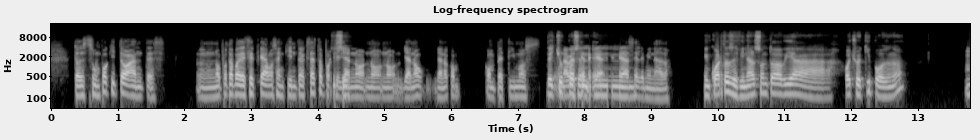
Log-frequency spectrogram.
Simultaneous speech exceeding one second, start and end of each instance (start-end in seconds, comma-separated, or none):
7.4-8.8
